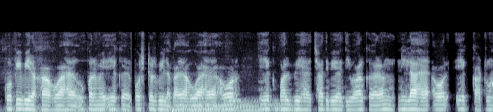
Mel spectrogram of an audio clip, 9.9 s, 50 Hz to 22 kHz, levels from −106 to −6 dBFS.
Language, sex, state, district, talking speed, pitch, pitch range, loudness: Hindi, male, Bihar, Kishanganj, 180 wpm, 120 Hz, 115-125 Hz, -21 LUFS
